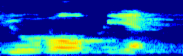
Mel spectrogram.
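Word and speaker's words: European: बट her husband इ यूरोपियन अब इसकी जो साउंड आ रही है वो आ रही है यूरोपियन कनसो नेंट साउंड कंसोनेंट साउंड क्या आ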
